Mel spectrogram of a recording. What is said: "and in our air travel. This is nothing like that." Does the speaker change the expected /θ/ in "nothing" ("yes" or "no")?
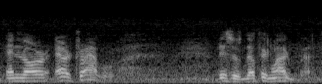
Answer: no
